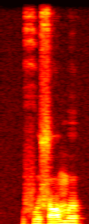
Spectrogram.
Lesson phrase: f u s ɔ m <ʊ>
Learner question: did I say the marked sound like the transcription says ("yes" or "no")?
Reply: yes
